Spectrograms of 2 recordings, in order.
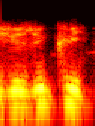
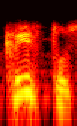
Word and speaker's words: Christ: Là il dit Jésus crie. Jésus ne crie pas. Non, il ne crie pas, c'est Jésus Christ. En grec c'est Christos, il faut bien prononcer Christ. Jésus n'est pas en train de crier.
